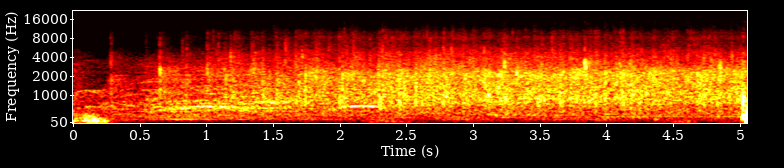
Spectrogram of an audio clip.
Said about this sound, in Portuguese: Aplauda o nome de Jesus. Aplauda o nome de Jesus, querido.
